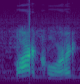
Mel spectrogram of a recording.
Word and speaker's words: Marquardt: So it's Marquardt, just like the old Marquardt Bakery in Joplin years ago.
